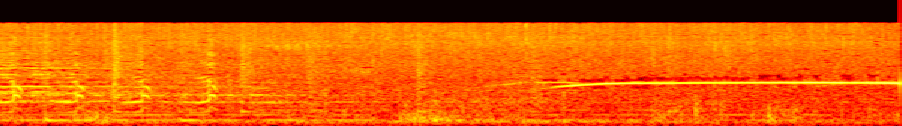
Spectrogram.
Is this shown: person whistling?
yes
